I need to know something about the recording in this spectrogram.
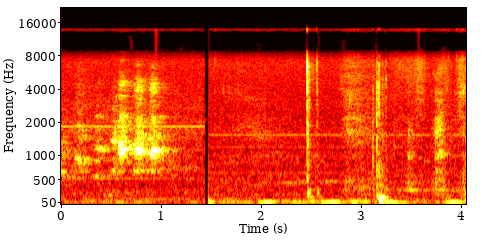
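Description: Faint animal calls, bird-like, about half a second to a second in, followed by a few sharp clicks later on.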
